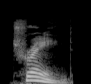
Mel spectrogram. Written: trained

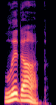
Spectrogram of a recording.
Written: Lit up

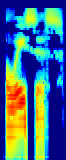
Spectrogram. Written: oasis

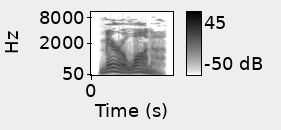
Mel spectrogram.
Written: Marijuana

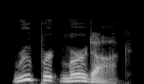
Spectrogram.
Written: Rupert Murdoch

